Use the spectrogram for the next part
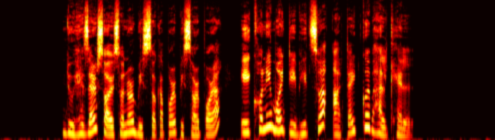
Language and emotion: Assamese, happy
